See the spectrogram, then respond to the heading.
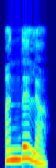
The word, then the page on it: ಆಂದೋಲ: āndōla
